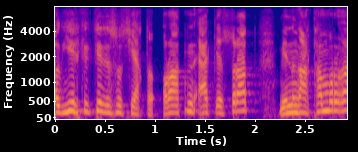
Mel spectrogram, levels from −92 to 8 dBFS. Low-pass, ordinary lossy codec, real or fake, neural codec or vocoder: none; none; real; none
